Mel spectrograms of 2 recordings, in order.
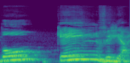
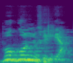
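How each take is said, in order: First: The word starts with separate 'bou' and 'gain' syllables. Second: The word starts with a short, run-together 'bugun'. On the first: The speaker calls it wrong. "এরকম হবে না" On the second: The speaker calls it right. "উচ্চারণ হবে বুগুন ভিলিয়া"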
